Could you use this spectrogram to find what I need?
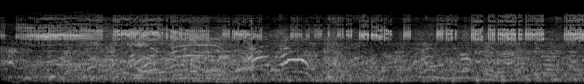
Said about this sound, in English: Yeah, this is a bug that is about to emerge from the ground not too long from now. And this is a single cicada, so take a listen again.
